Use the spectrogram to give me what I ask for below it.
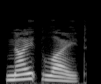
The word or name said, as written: night-light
